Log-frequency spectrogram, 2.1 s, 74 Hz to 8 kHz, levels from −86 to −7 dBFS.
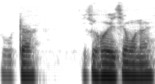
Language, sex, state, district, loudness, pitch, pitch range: Bengali, male, West Bengal, North 24 Parganas, -22 LUFS, 115 Hz, 115-120 Hz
